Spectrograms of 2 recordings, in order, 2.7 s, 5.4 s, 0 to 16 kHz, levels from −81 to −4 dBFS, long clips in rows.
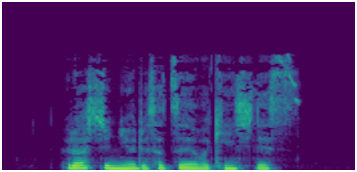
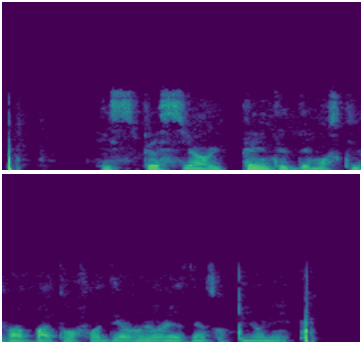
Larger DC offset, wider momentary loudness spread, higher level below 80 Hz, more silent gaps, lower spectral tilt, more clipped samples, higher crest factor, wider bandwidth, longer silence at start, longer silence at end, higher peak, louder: neither; about the same, 9 LU vs 7 LU; second, -70 dBFS vs -58 dBFS; neither; about the same, -5.5 dB/octave vs -6 dB/octave; neither; second, 16 dB vs 30 dB; first, 11.5 kHz vs 8 kHz; first, 0.5 s vs 0.05 s; about the same, 0.45 s vs 0.35 s; second, -6 dBFS vs -2 dBFS; first, -22 LUFS vs -32 LUFS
